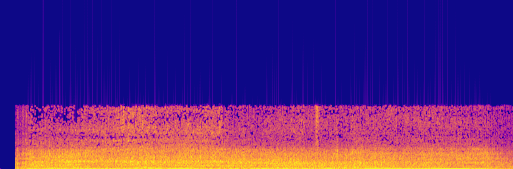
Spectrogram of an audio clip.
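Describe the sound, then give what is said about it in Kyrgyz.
The engine of a John Deere wheeled tractor ploughing a field at the edge of a village makes a loud, continuous low rumble. It holds an even, steady pace throughout, with no voices. “Дөңгөлөктүү Джон Дир тракторунун буурусуну Кундратит айылынын четиндеги сүдүгөрдү тилип оодарып жатты. Америкалык трактор жандоодо да жүрүшүнөн жазбай бир калыпта”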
